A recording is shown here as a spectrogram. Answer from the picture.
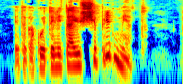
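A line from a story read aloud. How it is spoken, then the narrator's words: Whisper. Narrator (Russian): прошептал, наконец, Джордж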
